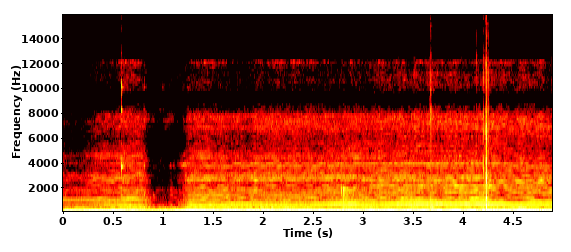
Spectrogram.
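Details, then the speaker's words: Late-1970s/early-1980s ERS American Art Series ceiling fan at an intermediate speed: steady low electrical hum with an overtone from the motor, which always hums at this speed and goes silent on full power. "you can see it's complaining even more it always does that for whatever reason so i'm not going to run it on this speed too long just because of that"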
